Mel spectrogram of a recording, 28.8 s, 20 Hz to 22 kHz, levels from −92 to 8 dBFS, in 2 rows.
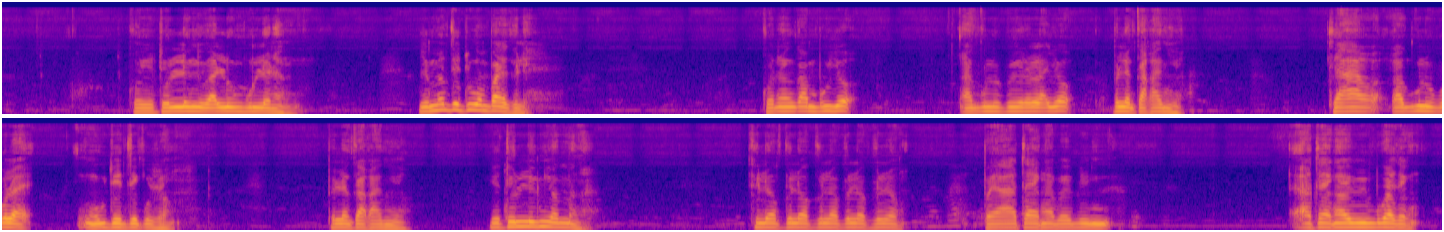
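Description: Speech with no audible faults.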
